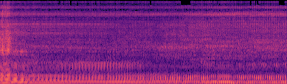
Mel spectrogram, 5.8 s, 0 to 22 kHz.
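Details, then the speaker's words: 2019 Yamaha TTR 50 that only ran on choke after a long warm-up: during carb mixture-screw adjustment the revs drop only partway after a blip and hang at a high steady idle, meaning still slightly lean; screw ended about 1.5–2 turns out. "kind of like a hanging idle, and that just means we're still a bit too lean. See how it's hanging?"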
